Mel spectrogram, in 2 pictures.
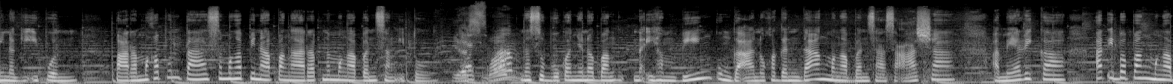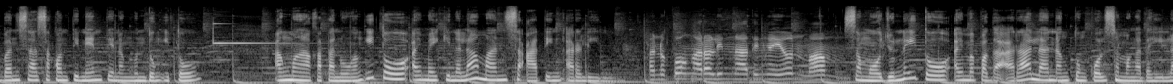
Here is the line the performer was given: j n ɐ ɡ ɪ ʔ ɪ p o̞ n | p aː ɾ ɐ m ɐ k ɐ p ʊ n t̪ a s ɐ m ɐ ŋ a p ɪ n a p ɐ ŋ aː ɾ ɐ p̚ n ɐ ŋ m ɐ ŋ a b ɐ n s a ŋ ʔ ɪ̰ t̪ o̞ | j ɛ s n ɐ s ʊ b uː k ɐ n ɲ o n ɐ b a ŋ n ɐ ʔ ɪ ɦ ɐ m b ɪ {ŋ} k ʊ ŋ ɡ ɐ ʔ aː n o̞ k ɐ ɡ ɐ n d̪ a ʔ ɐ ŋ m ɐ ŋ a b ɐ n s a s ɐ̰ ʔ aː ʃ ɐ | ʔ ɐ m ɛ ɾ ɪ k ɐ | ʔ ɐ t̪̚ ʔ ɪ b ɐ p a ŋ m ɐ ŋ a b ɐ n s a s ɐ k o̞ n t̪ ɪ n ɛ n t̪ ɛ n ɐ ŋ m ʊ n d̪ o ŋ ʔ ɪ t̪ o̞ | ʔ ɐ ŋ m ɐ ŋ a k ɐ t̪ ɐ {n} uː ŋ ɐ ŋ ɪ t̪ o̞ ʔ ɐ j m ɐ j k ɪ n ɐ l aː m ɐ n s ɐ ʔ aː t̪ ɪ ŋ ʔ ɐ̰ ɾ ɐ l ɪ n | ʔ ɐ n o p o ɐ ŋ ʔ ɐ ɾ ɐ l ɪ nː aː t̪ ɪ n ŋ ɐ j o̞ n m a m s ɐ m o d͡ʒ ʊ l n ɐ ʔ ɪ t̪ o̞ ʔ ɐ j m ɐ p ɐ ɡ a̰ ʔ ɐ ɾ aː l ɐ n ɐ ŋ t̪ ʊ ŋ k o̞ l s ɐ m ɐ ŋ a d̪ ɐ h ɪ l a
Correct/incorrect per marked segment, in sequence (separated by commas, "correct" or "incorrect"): correct, correct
